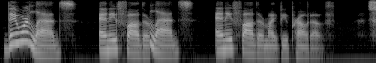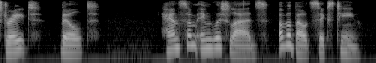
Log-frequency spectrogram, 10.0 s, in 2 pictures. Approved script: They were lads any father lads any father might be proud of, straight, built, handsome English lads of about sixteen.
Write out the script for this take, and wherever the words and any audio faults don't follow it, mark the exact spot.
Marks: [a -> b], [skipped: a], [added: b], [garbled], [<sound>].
They were lads any father lads any father might be proud of, straight, built, handsome English lads of about sixteen.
